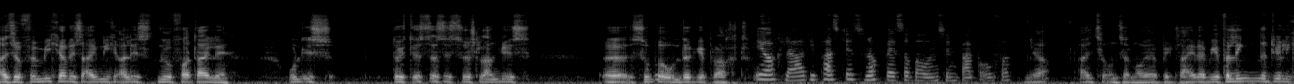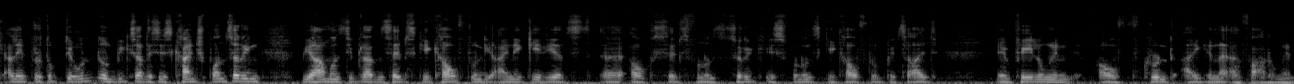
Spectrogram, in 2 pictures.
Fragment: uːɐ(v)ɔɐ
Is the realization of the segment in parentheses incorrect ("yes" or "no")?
yes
